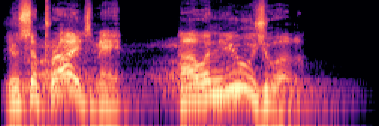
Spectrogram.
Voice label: Male Mogu wow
